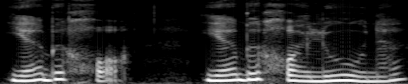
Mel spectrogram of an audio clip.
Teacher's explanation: با پر سکون ہے، با کو ہم باؤنس کریں گے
